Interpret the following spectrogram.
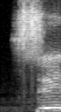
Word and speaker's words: c'est: The pronunciation will be say. C apostrophe est. It will be pronounced Say.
